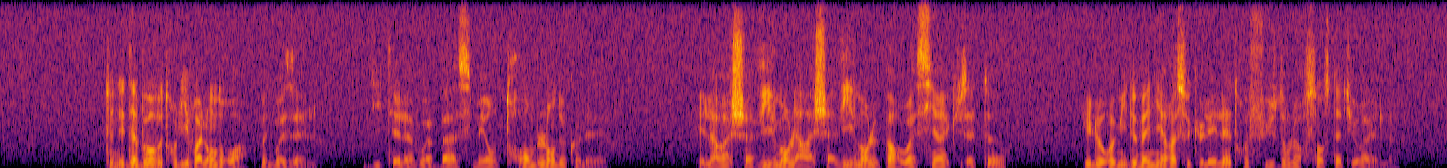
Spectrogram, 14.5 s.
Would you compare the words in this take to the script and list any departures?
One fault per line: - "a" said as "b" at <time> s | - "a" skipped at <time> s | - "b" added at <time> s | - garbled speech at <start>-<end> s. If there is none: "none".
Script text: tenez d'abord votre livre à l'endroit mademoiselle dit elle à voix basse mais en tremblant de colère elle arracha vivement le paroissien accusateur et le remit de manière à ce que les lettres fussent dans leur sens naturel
- "arracha vivement" added at 8.0 s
